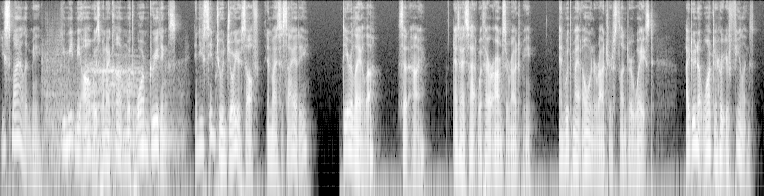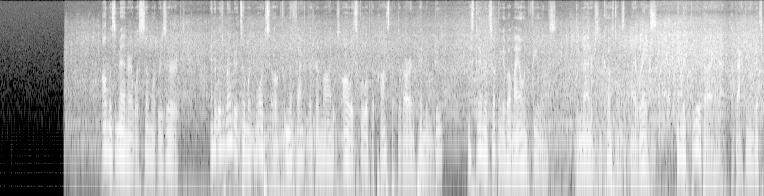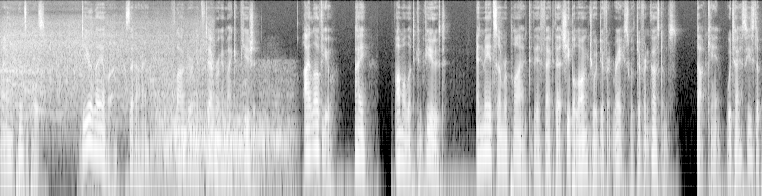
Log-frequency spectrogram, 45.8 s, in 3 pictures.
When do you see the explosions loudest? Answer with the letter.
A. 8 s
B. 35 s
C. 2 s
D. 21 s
B.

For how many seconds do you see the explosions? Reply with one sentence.
You can hear the explosions for 9 seconds altogether.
